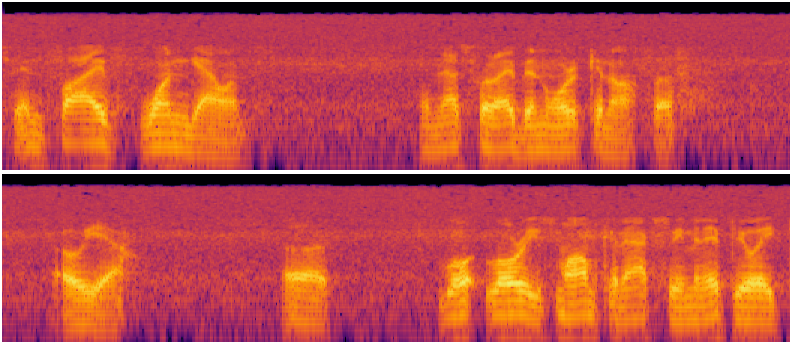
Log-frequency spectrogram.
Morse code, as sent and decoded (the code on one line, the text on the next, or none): none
